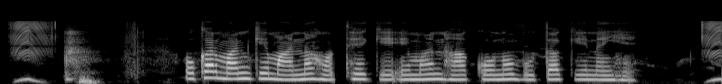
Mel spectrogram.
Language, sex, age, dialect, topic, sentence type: Chhattisgarhi, female, 25-30, Eastern, agriculture, statement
